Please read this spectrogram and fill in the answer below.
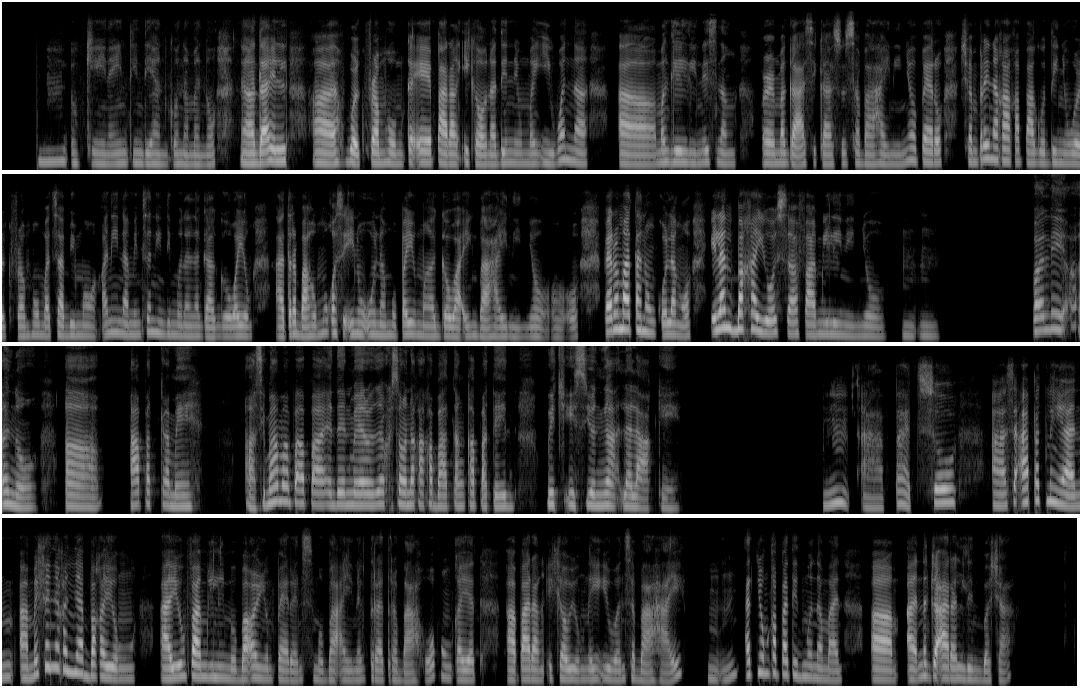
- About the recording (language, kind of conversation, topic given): Filipino, advice, Paano namin maayos at patas na maibabahagi ang mga responsibilidad sa aming pamilya?
- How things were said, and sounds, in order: other background noise; tapping; lip smack; "din" said as "lin"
